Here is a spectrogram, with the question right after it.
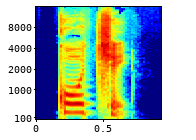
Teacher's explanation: Coche, com o O fechadinho, como na palavra ovo. Co. Repete aqui comigo.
